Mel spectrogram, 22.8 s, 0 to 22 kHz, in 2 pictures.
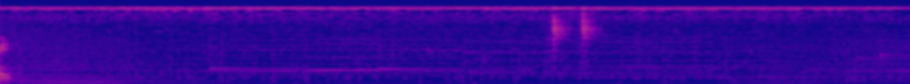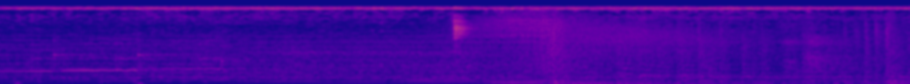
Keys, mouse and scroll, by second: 0.8 shift+middle click, 1.6 shift+click, 1.8 shift+middle click, 2.2 ctrl+click, 3.9 shift+click, 4.2 shift+middle click, 6.2 middle click, 6.5 middle click, 7.6 middle click, 8.0 middle click, 11.6 right click, 14.1 click, 16.0 click, 17.8 click, 19.3 click, 20.4 click, 22.0 middle click.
